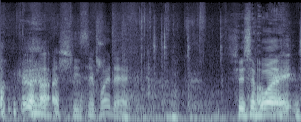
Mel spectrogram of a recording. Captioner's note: speaks Spanish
